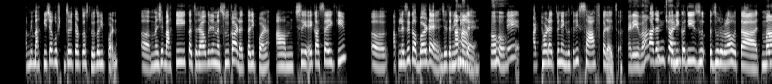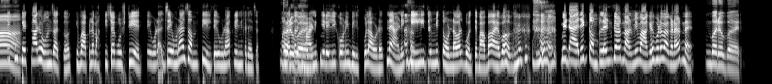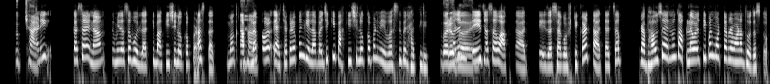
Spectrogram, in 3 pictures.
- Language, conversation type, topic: Marathi, podcast, दररोजच्या कामासाठी छोटा स्वच्छता दिनक्रम कसा असावा?
- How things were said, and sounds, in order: in English: "कबोर्ड"; drawn out: "हां"; laughing while speaking: "हां, हां"; laughing while speaking: "बाबा, हे बघ मी डायरेक्ट कम्प्लेंट करणार, मी मागे-पुढे बघणार नाही"; chuckle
